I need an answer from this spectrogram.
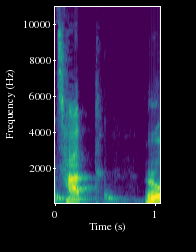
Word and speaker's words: ছাত্র: মাঝে বা শেষে বসলে মনে রেখো মাঝে বা শেষে বসলে রফালা দত্ত করে কিন্তু রফলার উচ্চারণটা হয় কিরকম দত্ত মানে কি ত ছিল একটা হয়ে যাবে দুইটা দেখ ছাত এইযে ছাত র না কিন্তু দত্ত করছে দেখো ছাত্র এই র ফলাটা বসে যায় ছাত্র।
